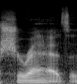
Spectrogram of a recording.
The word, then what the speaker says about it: Shiraz: or Shiraz, as I've learned that the local Australian people pronounce it.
